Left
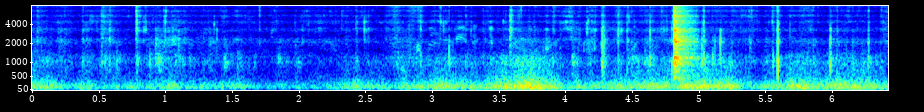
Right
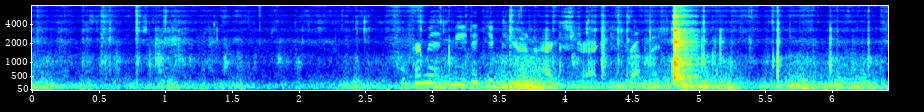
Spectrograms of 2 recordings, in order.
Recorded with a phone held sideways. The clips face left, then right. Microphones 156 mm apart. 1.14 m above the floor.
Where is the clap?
55° right (ahead or behind).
